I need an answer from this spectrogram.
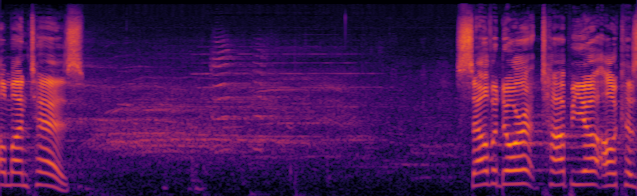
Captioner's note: cheers and applause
